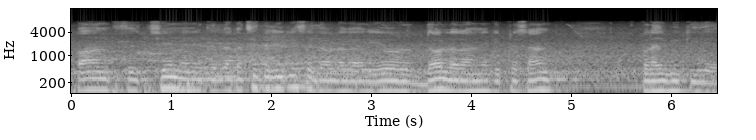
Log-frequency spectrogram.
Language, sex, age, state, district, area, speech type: Hindi, male, 45-60, Uttar Pradesh, Lucknow, rural, spontaneous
